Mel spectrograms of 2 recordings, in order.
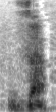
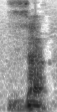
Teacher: Za ini makhrajnya lidah menyentuh kepada pangkal tempat tumbuh gigi seri bawah ini. Jadi za, ya, za. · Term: makhraj huruf za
